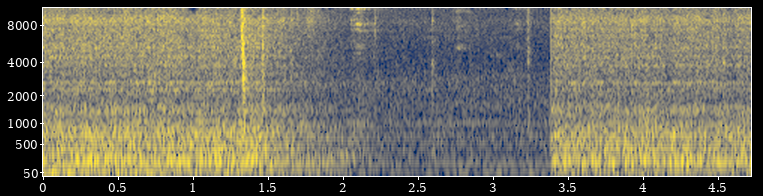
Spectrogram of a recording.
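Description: Car engine hum and tyre noise on a wet cobbled street, heard from inside the cabin. The noise sinks lower about two seconds in, then returns abruptly about three and a half seconds in.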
